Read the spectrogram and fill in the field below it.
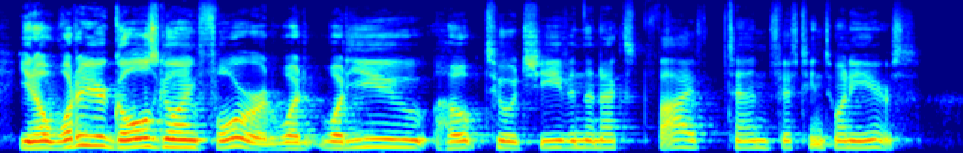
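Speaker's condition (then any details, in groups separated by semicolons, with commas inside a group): No condition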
